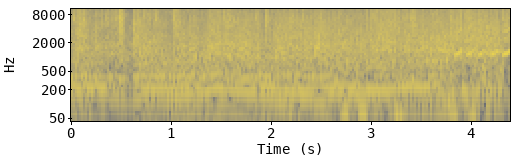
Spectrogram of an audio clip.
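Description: Honda Civic's engine revved over and over as the car pulls away, its pitch rising and falling repeatedly. Low thumps come in past the middle, and a pulsing tone near the end.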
